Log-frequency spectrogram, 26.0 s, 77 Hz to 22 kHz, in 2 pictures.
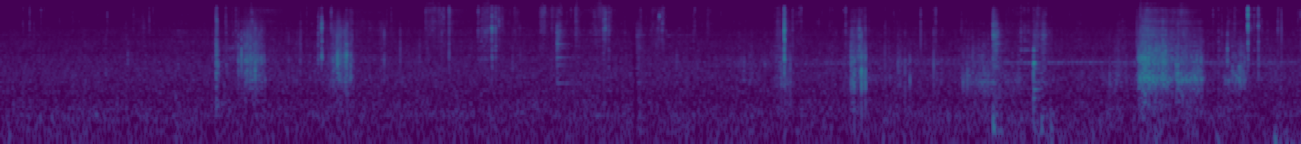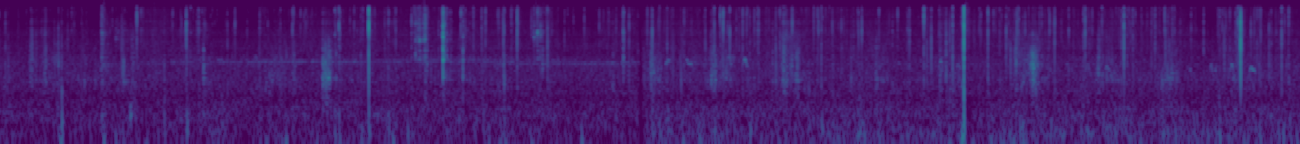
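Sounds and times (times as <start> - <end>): wood fire crackling: 0.0 - 26.0
fire hissing burst: 9.2 - 26.0.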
